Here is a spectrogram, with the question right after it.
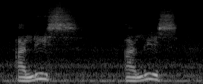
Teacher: The second syllable has the accent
